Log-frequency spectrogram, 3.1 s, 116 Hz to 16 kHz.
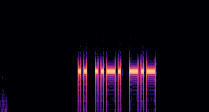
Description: Morse code, heard as a keyed tone, about 28 wpm, 700 Hz. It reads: IFK
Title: USA Call Sign Postfixes - 3 Letters 28wpm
